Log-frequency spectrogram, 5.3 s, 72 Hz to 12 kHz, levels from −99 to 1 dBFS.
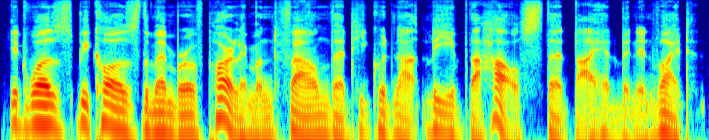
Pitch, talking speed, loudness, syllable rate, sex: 95 Hz, 225 wpm, -19 LUFS, 5.8 syllables/s, male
